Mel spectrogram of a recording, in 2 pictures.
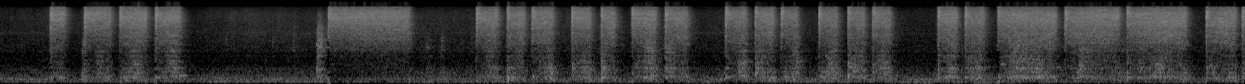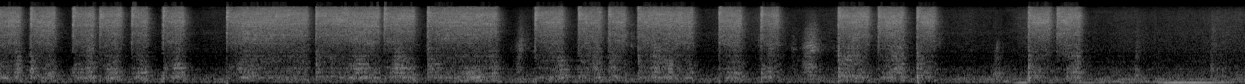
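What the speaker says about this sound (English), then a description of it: "I'm priming this bottom flange, even though it's not really time to prime it because it's steel" Spray primer hissing from a can onto the steel bottom flange of a rusted 1969 C10 truck core support, in repeated close bursts of a second or two separated by short pauses.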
